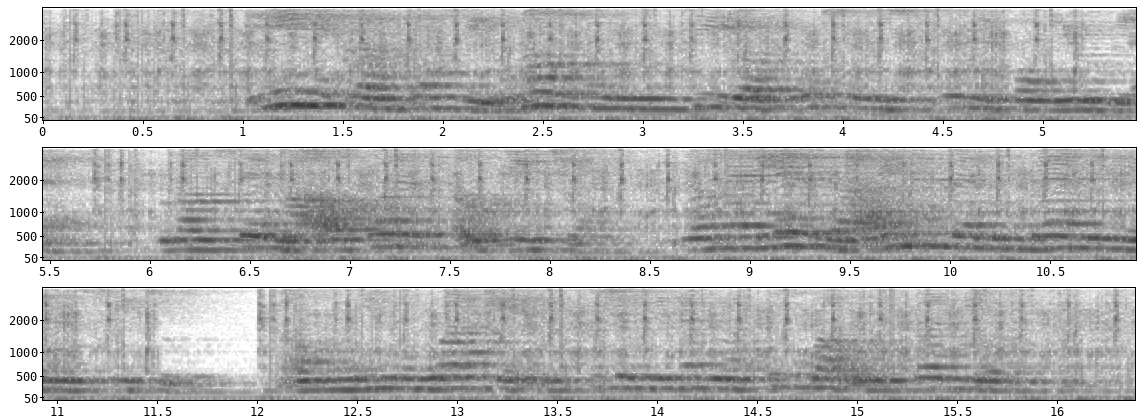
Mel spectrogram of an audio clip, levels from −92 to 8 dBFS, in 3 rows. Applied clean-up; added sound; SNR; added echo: none; Mechanisms; 11 dB; reverberation time 1.1 s.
